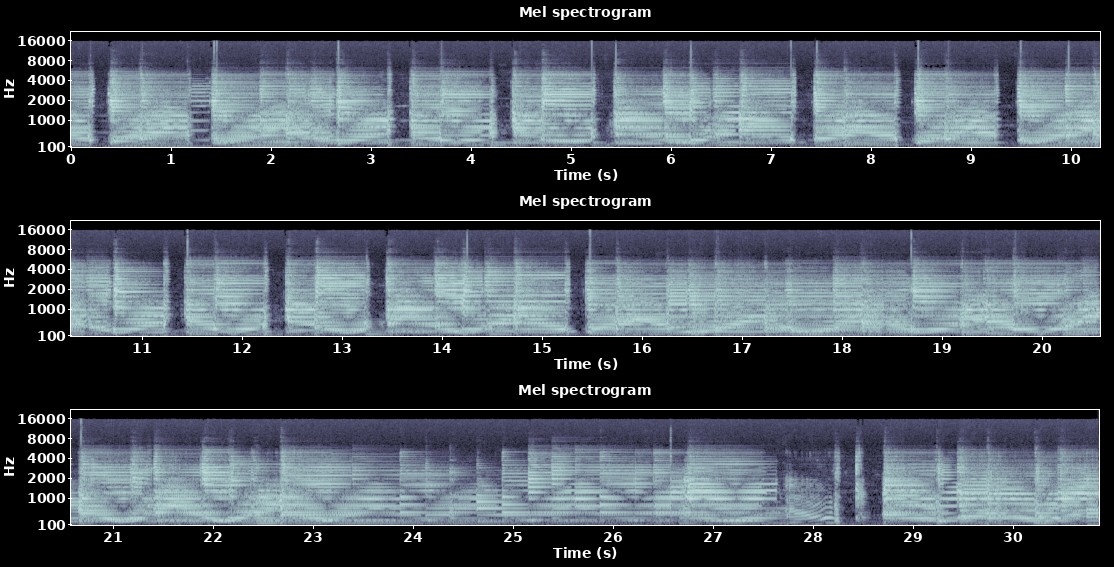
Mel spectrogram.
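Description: Semi-hollow electric guitar with a Bigsby vibrato played through effect pedals: chords and notes with frequent short breaks between them. Near the end the tone sweeps up and down as the pedal settings are changed.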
